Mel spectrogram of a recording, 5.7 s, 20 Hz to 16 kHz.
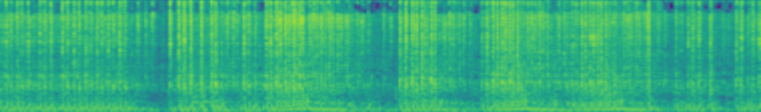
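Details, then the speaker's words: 2008 Big Dog Ridgeback motorcycle, S&S V-twin, 6-speed, 2,135 miles, Supertrapp pipes, cleaned carburetor; cold start on choke after sitting: loud lumpy bark rising and falling with throttle blips, catching cleanly and pulling strong. Healthy start and revving. "So, we're going to try to start this up. I'm going to put the choke on over here. I'm going to wiggle it a little bit, get some gas in it, and see what happens. This has not been started in some time."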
